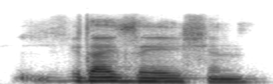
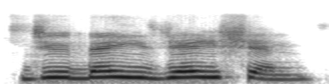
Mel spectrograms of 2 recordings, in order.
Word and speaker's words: Judaization: How to pronounce it perfectly? Judaization. Judaization.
